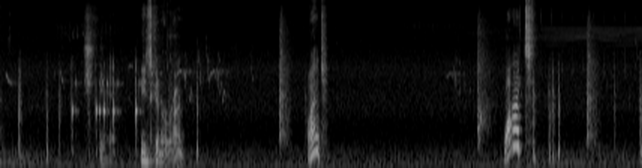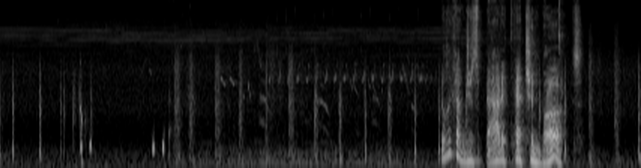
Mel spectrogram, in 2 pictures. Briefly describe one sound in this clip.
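A man talks into a close microphone in short bursts, with animation.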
